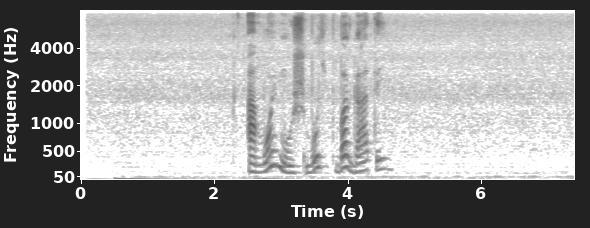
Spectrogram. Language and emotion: Russian, positive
